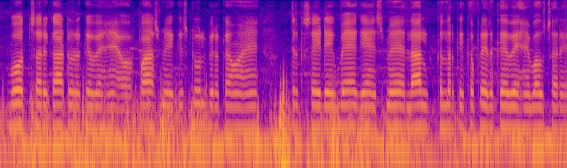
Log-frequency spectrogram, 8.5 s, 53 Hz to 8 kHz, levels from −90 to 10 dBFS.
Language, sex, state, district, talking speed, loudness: Hindi, female, Rajasthan, Bikaner, 210 wpm, -20 LUFS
